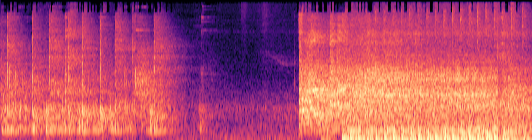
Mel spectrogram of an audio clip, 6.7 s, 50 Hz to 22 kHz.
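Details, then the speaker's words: 1989 Yamaha Big Bear 350 4x4 ATV, after repairing starter: steady rapid cranking about three turns a second, pause, then engine catches into even idle; starter fixed and working great. "all right starter fixed can't believe that worked turn that off turn that on"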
